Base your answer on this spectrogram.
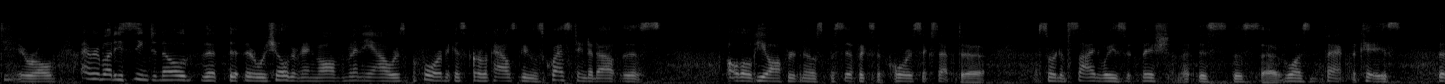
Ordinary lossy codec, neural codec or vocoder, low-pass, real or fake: MP3, 32 kbps; codec, 16 kHz in and 24 kHz out, 0.9 kbps, LongCat-Audio-Codec, fine tuned four codebook decoder; 7.2 kHz; fake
